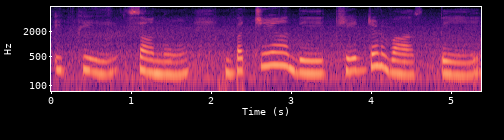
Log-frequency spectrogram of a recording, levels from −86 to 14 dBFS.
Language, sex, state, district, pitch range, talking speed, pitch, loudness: Punjabi, female, Punjab, Kapurthala, 185-230 Hz, 65 wpm, 200 Hz, -15 LUFS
